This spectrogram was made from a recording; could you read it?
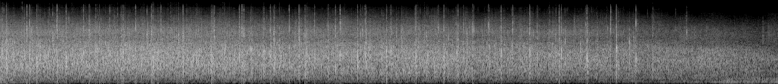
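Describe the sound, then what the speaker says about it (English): A school centennial celebration audience gives sustained applause, loud dense clapping from a large crowd that gradually tapers off toward the end. "how about another applause for Charlie Chase and Ken?"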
